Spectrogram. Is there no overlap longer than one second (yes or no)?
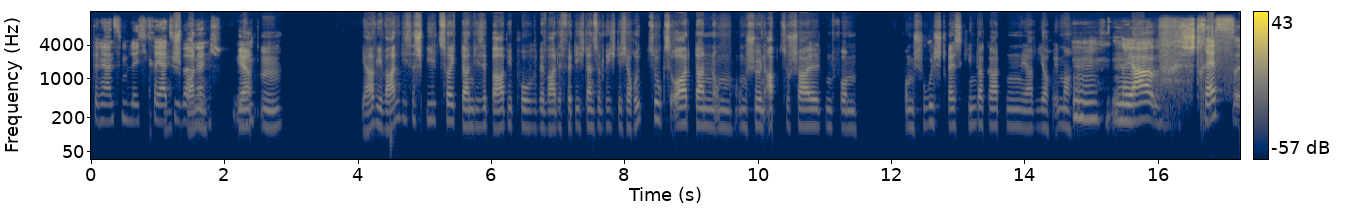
no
